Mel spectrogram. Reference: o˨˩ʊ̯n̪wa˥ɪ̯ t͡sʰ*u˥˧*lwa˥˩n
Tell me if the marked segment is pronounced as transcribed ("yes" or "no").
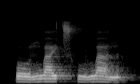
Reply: no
